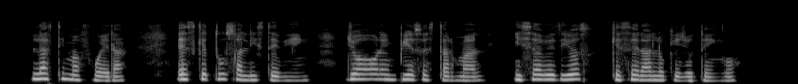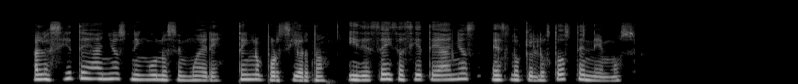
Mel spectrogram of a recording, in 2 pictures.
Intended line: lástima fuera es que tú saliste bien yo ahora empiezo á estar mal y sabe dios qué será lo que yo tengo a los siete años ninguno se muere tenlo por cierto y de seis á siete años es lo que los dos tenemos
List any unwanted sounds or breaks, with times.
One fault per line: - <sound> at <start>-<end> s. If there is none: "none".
none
